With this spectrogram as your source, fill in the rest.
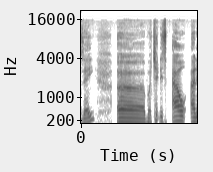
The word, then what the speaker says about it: Xay: But it's XAY. I believe it's gonna pronounce it with Zay.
